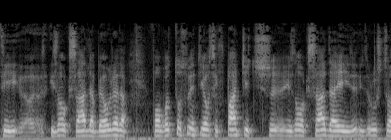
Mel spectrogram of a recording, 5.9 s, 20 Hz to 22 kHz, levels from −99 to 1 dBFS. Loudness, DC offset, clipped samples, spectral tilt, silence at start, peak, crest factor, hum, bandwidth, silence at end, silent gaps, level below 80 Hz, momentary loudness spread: -27 LUFS; under 0.1%; under 0.1%; -6.5 dB/octave; 0 s; -10 dBFS; 16 dB; none; 11.5 kHz; 0 s; none; -46 dBFS; 8 LU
